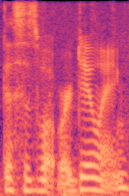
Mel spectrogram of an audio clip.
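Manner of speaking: ordinary delivery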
